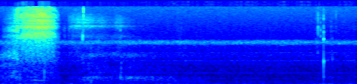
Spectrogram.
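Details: Crickets give a loud, steady, high continuous trill near a swamp, where frogs and other insects are also present, behind a brief loud rustle and a sharp click.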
